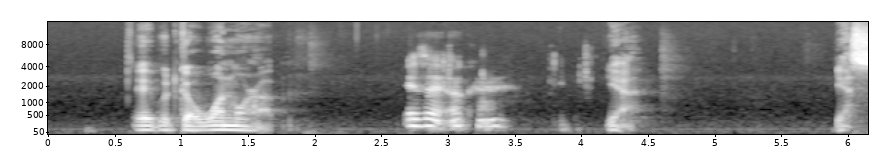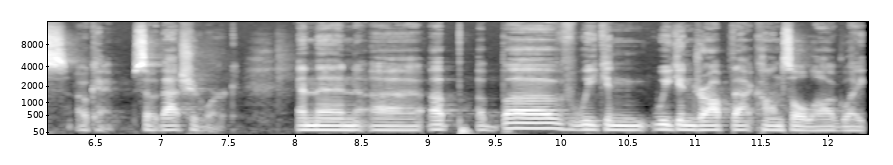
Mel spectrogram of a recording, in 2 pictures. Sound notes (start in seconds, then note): none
